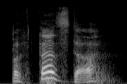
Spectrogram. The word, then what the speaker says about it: Bethesda: Bethesda, the game company I have a hard time saying.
